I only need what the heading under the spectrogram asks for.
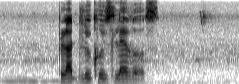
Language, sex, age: Tswana, male, 23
